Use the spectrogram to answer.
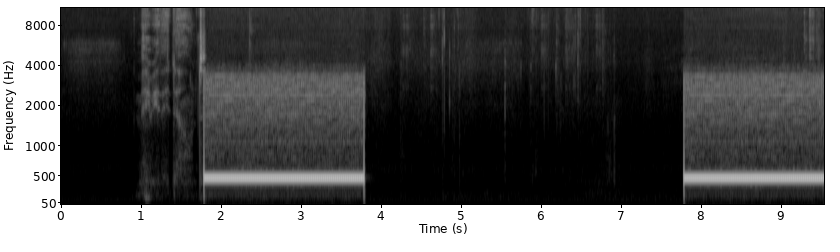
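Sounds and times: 
phone ringback tone of an outgoing call from a recording studio: 1.8 - 3.8, 7.8 - 9.5.

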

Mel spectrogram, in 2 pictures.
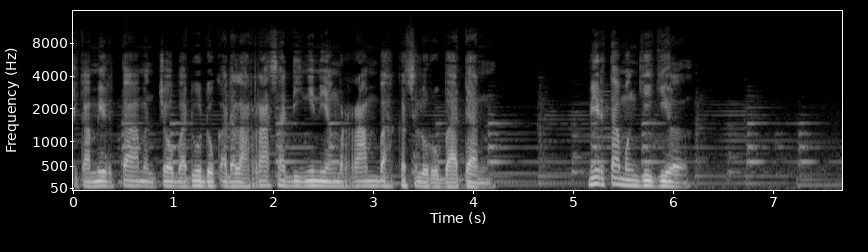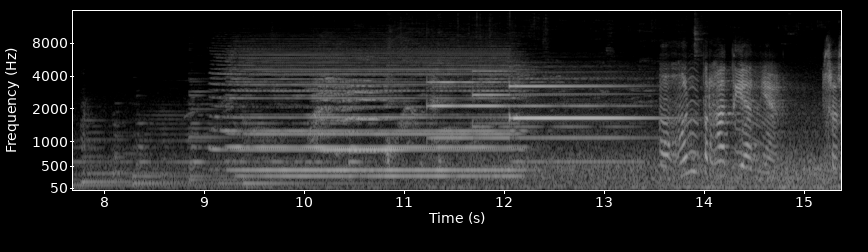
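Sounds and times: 
speech: 0.1 - 4.3, 5.2 - 6.3
train station bell chime ringing a short melody: 9.0 - 15.1.

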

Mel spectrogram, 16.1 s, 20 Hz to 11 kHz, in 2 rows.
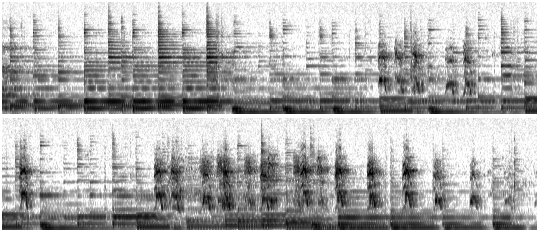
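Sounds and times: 
musical backing: 0.0 - 16.0
dog yipping and whimpering: 5.6 - 7.2, 8.2 - 8.6, 10.3 - 16.0.

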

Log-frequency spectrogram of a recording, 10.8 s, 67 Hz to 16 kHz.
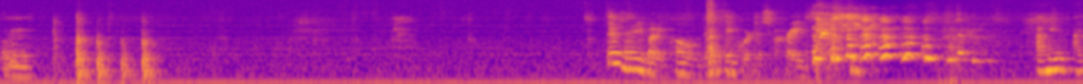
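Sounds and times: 
low hum: 0.0 - 10.8
knocking on a door: 0.6 - 1.6
speech: 6.1 - 10.8
laughter: 8.1 - 10.0.

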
